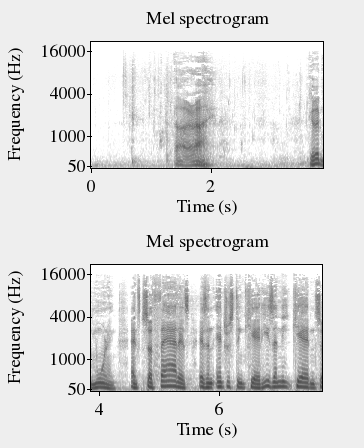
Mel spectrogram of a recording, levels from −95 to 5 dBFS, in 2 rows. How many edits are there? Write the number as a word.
one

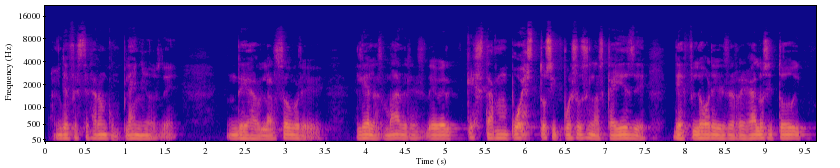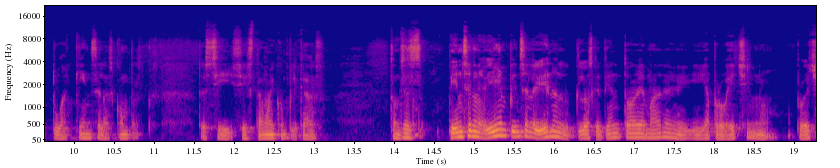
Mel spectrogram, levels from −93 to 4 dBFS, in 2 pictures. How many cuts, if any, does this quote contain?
zero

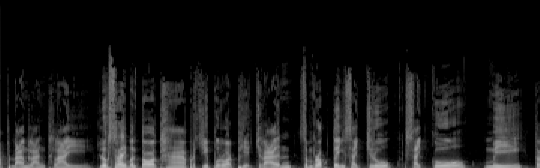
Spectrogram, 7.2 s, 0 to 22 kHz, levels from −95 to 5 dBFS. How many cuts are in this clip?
two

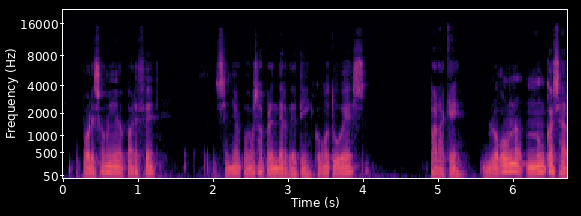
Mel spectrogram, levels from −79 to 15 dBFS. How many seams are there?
one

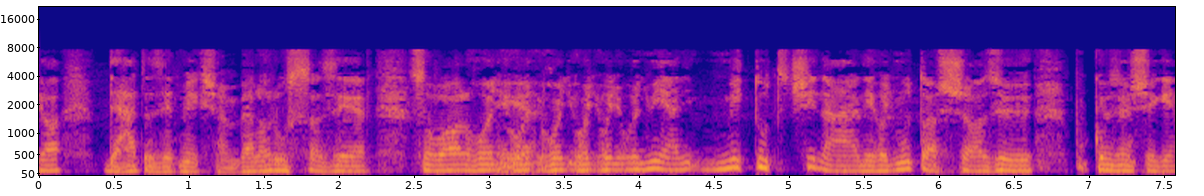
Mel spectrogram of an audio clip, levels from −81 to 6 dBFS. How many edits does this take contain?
zero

